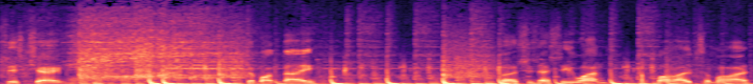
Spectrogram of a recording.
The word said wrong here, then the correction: Monde: The Monde. – That's what I meant, word. However you want to say it, innit? – Obviously, you're saying it wrong. The Monde.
